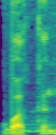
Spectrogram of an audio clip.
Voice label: "Snake", Yimas

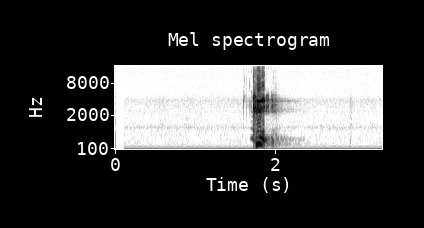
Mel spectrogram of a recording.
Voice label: "bueno", mopan

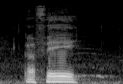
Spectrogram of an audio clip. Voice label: "cafe", tlacolula; coffee

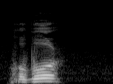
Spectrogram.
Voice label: "hubur", apatani

